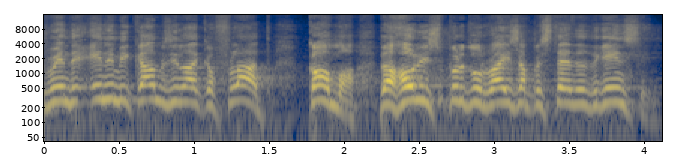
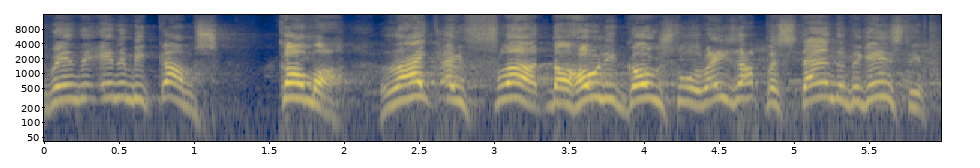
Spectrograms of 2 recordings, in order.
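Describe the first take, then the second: First: The break comes after the word flood. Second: The break comes after the word comes.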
